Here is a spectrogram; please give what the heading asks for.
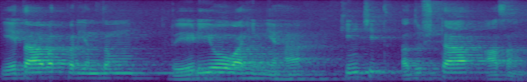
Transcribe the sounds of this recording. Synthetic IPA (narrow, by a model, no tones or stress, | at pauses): eːt̪aːʋɐt̪pɐɾjɐnt̪ɐm | ɾeːɽijoːʋaːɦinjɐɦɐ | kiɲt͡ʃit̪ɐd̪uʂʈʰaːaːsɐ̰n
